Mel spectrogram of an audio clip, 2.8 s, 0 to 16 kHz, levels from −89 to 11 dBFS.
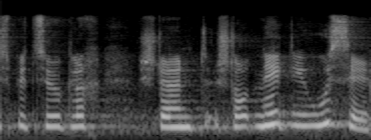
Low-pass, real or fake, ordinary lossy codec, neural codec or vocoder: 10.8 kHz; fake; none; vocoder, 24 kHz, 100 mel bands, Vocos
